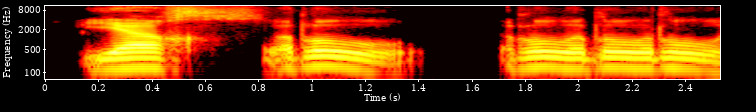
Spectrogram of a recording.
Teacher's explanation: rnya ini berbaris damah maka dia terbaca dengan tebal ya Ru bukan ru tetapi ru Yaku ru ru ru ya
